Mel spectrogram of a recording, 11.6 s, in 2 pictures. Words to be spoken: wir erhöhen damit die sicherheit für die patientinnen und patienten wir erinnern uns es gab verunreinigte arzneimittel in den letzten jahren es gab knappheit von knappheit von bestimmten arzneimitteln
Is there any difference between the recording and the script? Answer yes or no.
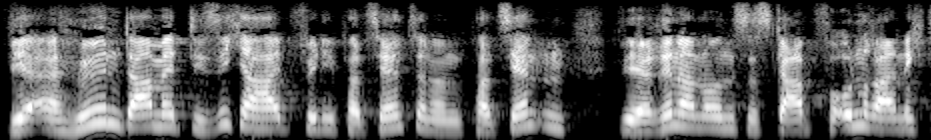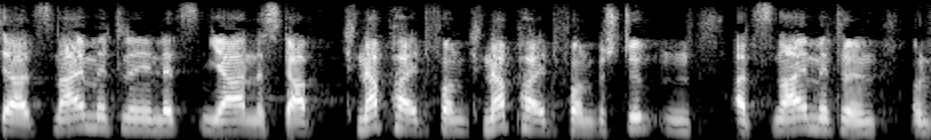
no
